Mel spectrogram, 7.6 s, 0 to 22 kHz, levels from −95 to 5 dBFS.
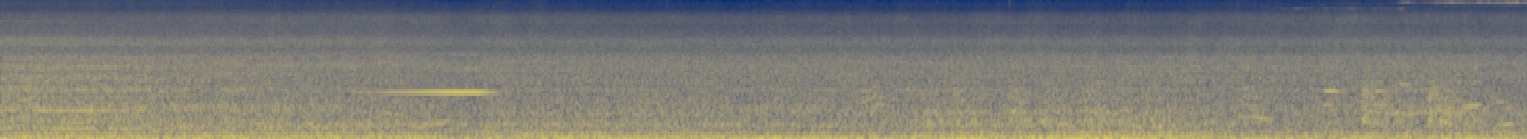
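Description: A recording of sounds with loudspeaker feedback squeal from 1.73 to 2.60 s. A steady 1.4 kHz tone swells over roughly half a second to around 5 dB above the sound. A microphone was picking up its own loudspeaker, and the loop gain exceeded one at that frequency.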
